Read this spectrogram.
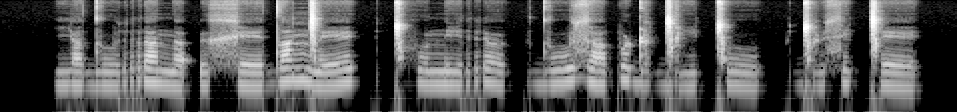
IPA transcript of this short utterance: j ɐ d̪ u r ɐ n̪ ɐ ʔ ɨ x e d̪ a ŋ͡ǀ e | ǀʰ u n̪ i r ɵ | d̪ u z ɐ p o ɖ ɵ ɡ͡ǀ i ǀ u | ɡ͡ǀ ʉ s i ǀ e

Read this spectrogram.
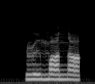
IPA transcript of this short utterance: ɭ ø m ɑ n ɑ

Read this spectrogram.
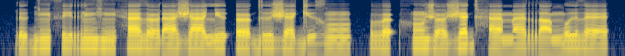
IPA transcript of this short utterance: ɾ ɨ˩ ɡ ĩ˥ θ i˧ r ĩ˥ ɣ ĩ˧ h æ˥ ð œ˩ ɾ æ˧ ʒ æ˧ lʲ ɨ˥ ʔ œ˧ ɡ ɨ˥ ʒ ɛ˧ ɡʲ ɨ˩ ɣ õ˧ | β œ˧ ʔ h õ˥ ʒ œ˩ ʒ ɛ˥ ɡ h æ˩ m æ˩ r a˩ ŋʷ ɨ˥ ð ɛ˧

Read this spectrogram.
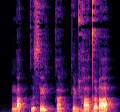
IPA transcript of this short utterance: ŋ a kː ɯ s ẽ kː ã kː ẽ ɖʱ a d̪ a ɽ a

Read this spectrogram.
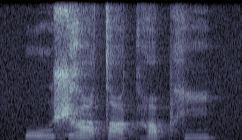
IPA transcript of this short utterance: w u ʃ ɣ ɑ tˤ ɑ ɡʱ ɑ p x i

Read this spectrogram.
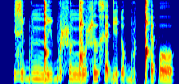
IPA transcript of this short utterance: z i b u ŋ͡ǃ i b u ɬ u ŋ͡ǃ u ɬ ɯ x ɛ ɠ i ɗ o b u ǃʰ ɛ p o

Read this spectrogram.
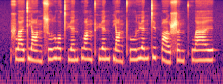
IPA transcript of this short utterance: ʂ w a˧˥ ɪ̯ t̪ j ɑ˨˩ ŋ s u˧˥ l w ɔ˥˩ t̪ʰ ɥ ɛ˧˥ n p w ɑ˥˩ ŋ pʰ ɥ ɛ˥ n p j ɑ˨˩ ŋ pʰ u˧˥ l ɥ ɛ˥ n t̪ y˥ p ɑ˨˩ ʊ̯ ʂ ə˥˩ n pʰ w a˥ ɪ̯

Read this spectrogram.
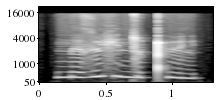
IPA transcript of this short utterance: n e z y xʲ e ŋ͡ǀ y ǃʰ y lʲ

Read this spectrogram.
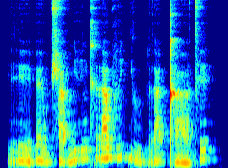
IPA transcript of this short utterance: r eː˩˦ ʔ ɛː˨˩ w t͡ɕʰ a˨˩ ʔ n iː˦˥ n kʰ r a˥˩ w f i˥˩ t̚ j ɯː˩˦ p r a˦˥ t̚ kʰ aː˨˩ tʰ e˥˩ k̚

